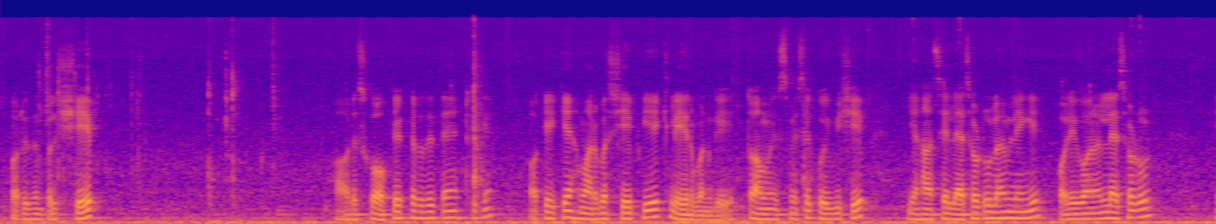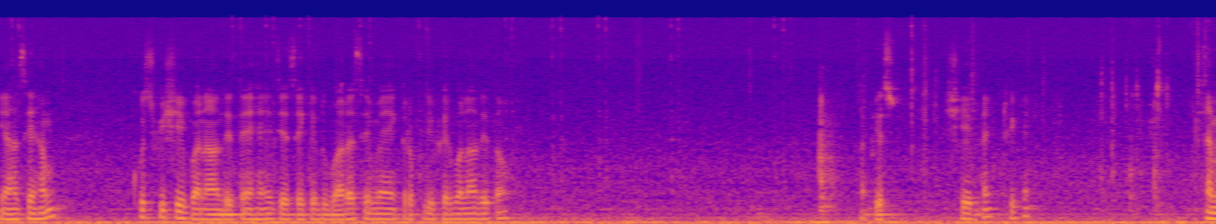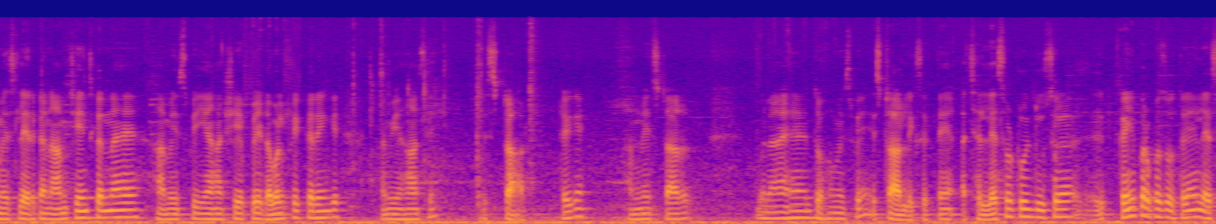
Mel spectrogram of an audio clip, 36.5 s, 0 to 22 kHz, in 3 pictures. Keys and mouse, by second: 0.4-2.6 typing, 4.7 click, 9.1-11.3 drag, 14.5 click, 23.2 ctrl+d, 23.8 v, 26.9 click, 28.1-28.6 typing, 29.1 Return.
